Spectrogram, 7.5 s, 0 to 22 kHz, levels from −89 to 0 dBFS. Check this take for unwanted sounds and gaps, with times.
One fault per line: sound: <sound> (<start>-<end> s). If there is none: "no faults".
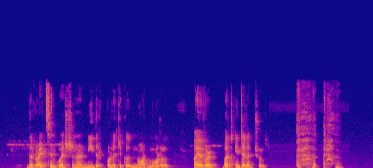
sound: cough (5.9-6.9 s)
